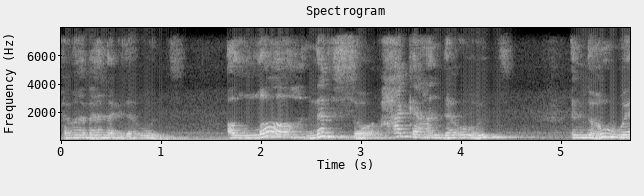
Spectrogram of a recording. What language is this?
Arabic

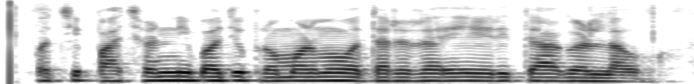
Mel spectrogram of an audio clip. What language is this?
Gujarati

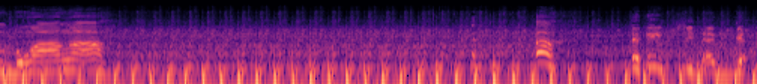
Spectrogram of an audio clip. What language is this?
Filipino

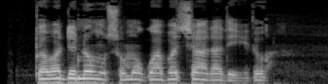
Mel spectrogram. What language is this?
Ganda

